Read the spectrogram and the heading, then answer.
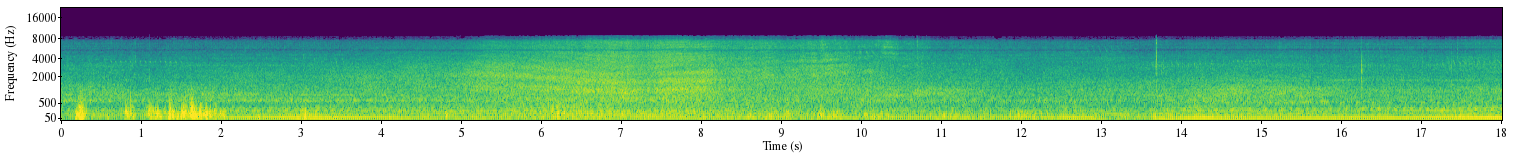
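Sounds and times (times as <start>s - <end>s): car engine idling: 0.0s - 18.0s
broad rushing sound: 4.7s - 13.3s.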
